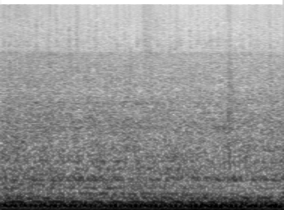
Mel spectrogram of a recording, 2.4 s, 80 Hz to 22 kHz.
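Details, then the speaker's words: Barn-find 1967 Chevrolet KC10 truck, carbureted engine that had sat a long time and just got a new battery, idling after a flooded start: deep steady low rumble with an even beat, purring smooth, normal idle. "It sits there, purrs, smooth."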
